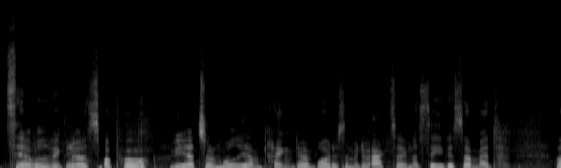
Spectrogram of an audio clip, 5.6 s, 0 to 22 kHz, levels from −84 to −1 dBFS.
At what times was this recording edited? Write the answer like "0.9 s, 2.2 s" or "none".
1.0 s, 1.7 s, 3.1 s, 4.1 s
